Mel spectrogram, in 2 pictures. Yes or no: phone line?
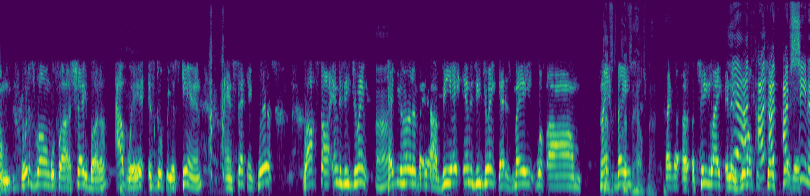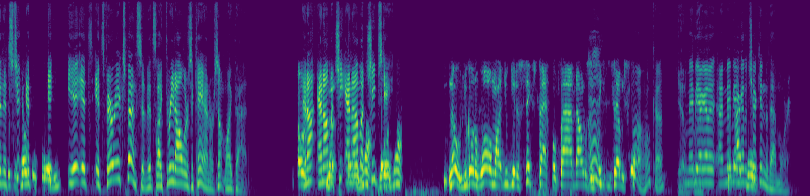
yes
